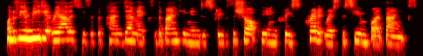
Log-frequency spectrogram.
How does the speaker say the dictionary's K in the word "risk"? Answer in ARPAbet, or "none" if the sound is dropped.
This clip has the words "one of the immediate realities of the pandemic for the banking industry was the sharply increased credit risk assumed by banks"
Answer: K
